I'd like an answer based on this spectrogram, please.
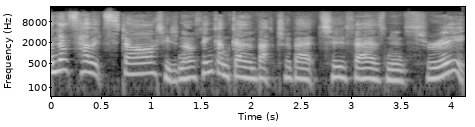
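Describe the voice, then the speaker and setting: In a Birmingham accent, a woman speaks at a medium pitch with very wide pitch swings. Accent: Birmingham (Brummie). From Birmingham, England (Spring Hill). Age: 70s. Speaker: author and local memoir writer. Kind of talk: radio interview.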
